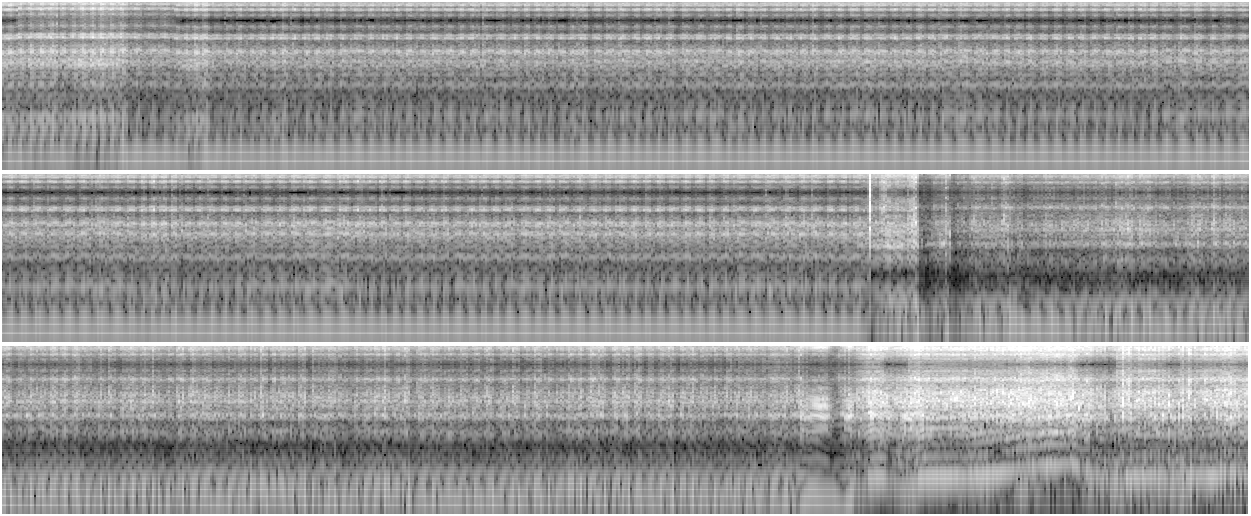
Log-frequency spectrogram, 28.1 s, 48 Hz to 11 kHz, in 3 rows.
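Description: Small two-stroke petrol engine of an HPI Baja 5B 1/5-scale RC buggy idling steadily while the car sits still, with a short knock about halfway through. Near the end the engine revs up and down as the buggy drives off, with dirt hissing under the tyres.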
